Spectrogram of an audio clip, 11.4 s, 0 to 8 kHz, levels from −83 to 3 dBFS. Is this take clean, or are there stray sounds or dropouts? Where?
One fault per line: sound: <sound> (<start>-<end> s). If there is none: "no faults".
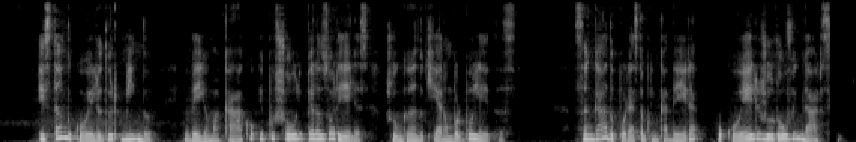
sound: dropout (11.0-11.2 s)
